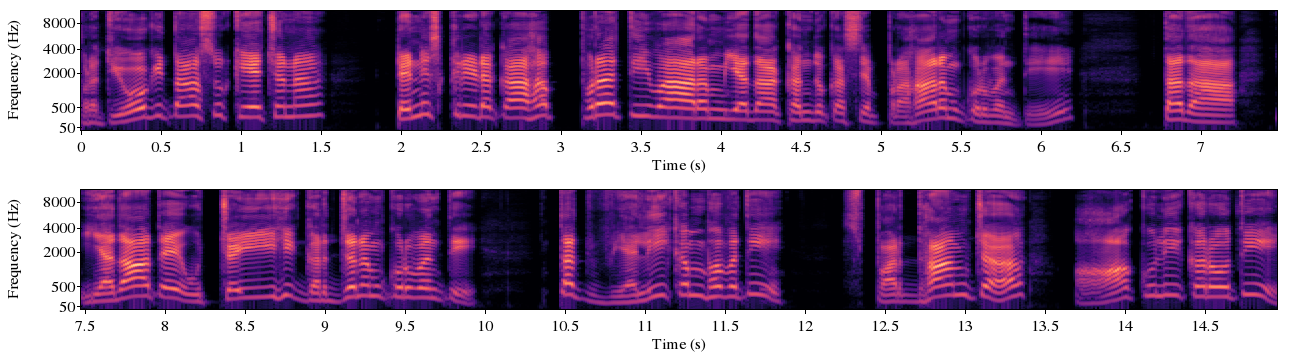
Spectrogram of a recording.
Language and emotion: Sanskrit, disgusted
